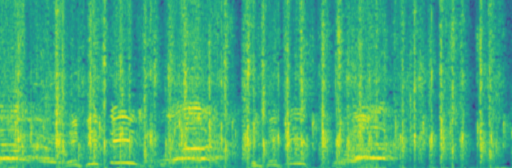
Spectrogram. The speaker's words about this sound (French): Je crois qu'on peut faire un hip-hip-hip pour un monsieur Guenassia, les amis.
